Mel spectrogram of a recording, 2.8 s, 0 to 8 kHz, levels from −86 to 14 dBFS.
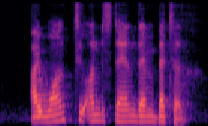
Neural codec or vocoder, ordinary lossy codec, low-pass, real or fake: codec, 32 kHz, 1.9 kbps, SNAC; none; 7.2 kHz; fake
